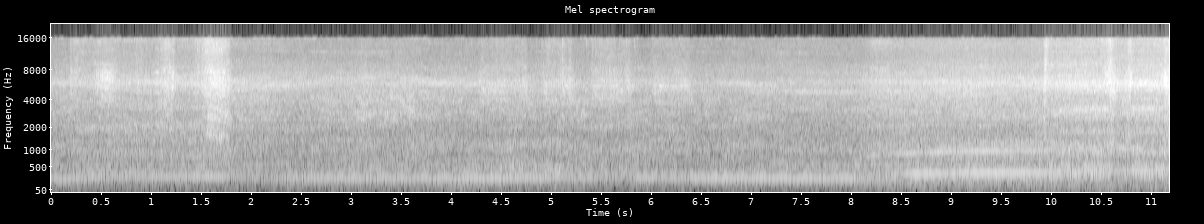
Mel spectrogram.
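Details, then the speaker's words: V H2O Turbo water-filter canister vacuum with a 4-speed motor, running from speed one up to max: a steady, even motor hum under a rush of air, with pitch stepping up as speed and suction increase; normal running. "you turn it up, the suction increases. Max power."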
